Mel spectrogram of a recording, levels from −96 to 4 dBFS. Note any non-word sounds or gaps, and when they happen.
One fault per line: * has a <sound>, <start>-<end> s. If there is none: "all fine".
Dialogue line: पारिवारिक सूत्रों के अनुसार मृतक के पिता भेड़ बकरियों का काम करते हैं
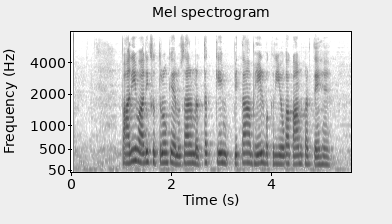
all fine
